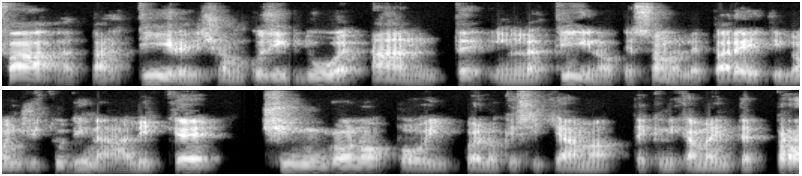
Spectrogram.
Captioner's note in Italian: in latino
